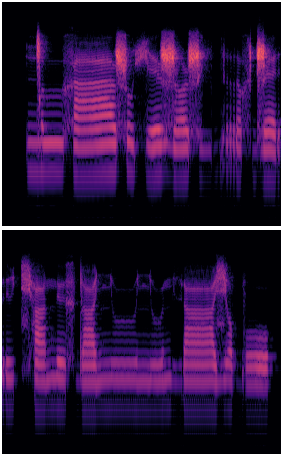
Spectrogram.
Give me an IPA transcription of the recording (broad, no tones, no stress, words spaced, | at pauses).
ŋ͡ǀɯːxaː ʂoçe ʐʌ ʂi̤b rʌxɖ͡ʐɛri t͡ɕʰa nexdaɲɯː ɲɯni̤ɾaːʑʌ bo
